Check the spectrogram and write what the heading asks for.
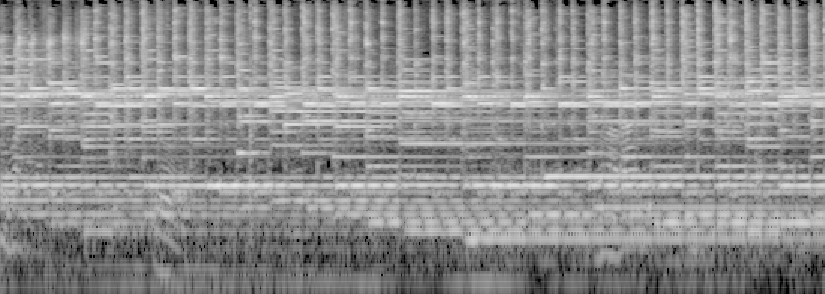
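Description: Balinese gamelan accompanying a wayang shadow-puppet play: bronze metallophones struck in fast, dense interlocking strokes, their notes ringing on under one another.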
